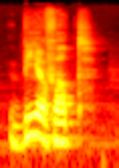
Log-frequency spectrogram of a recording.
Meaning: beer barrel
- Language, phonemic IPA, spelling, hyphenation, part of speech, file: Dutch, /ˈbir.vɑt/, biervat, bier‧vat, noun, Nl-biervat.ogg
